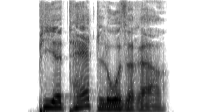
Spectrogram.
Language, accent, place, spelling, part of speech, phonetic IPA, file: German, Germany, Berlin, pietätloserer, adjective, [piːeˈtɛːtloːzəʁɐ], De-pietätloserer.ogg
- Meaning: inflection of pietätlos: 1. strong/mixed nominative masculine singular comparative degree 2. strong genitive/dative feminine singular comparative degree 3. strong genitive plural comparative degree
